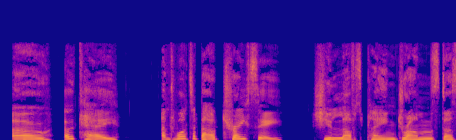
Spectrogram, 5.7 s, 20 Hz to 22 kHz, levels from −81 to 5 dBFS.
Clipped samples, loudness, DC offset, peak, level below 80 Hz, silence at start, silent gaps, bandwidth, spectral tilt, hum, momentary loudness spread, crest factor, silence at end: under 0.1%; -22 LUFS; under 0.1%; -6 dBFS; -66 dBFS; 0.15 s; 1.74-1.78 s, 3.65-3.75 s; 15.5 kHz; -4 dB/octave; none; 7 LU; 18 dB; 0 s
